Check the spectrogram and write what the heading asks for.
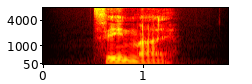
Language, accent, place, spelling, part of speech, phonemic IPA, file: German, Germany, Berlin, zehnmal, adverb, /ˈt͡seːnmaːl/, De-zehnmal.ogg
- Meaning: 1. ten times 2. very often, many times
